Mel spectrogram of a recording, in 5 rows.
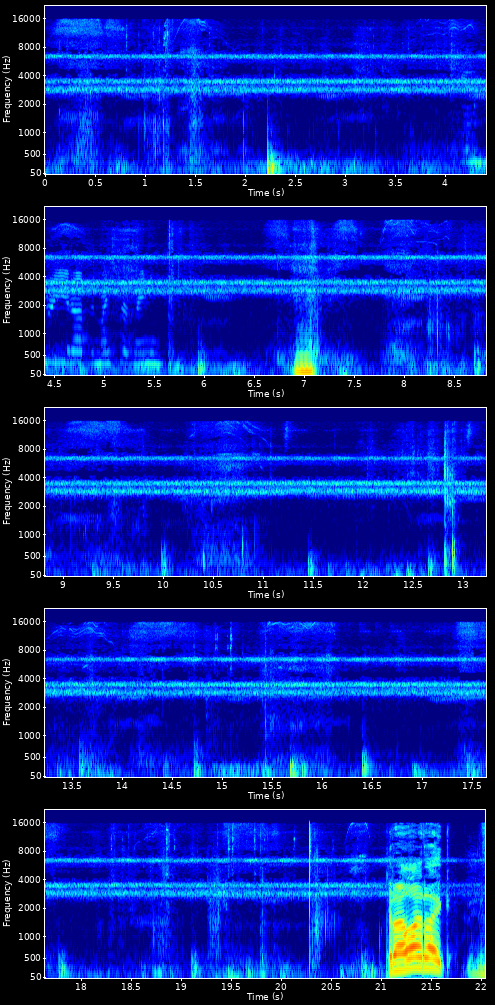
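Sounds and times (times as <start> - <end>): night insects trilling: 0.0 - 22.0
steps on gravel: 17.6 - 21.0.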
